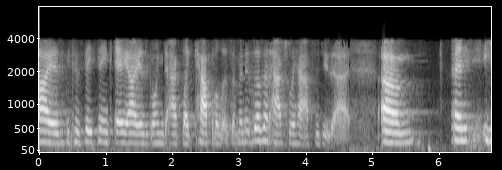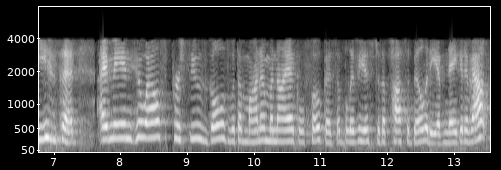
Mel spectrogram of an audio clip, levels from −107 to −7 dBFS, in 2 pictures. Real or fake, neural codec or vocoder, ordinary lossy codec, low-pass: fake; codec, 16 kHz, 0.9 kbps, LongCat-Audio-Codec; AAC, 16 kbps; 7.2 kHz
